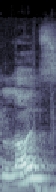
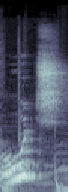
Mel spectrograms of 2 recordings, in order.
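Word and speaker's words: Łódź: met Marta in W Poland has a city called like LS but the Polish call it wood yeah the pronunciation of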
